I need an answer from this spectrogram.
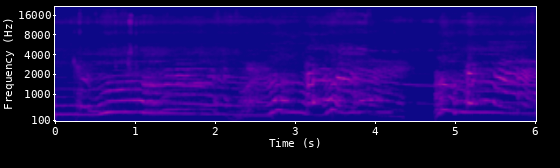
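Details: Pack of Siberian Huskies, including a female and her puppies, joining in a chorus howl: wavering overlapping tones that rise and dip, broken by short yips and a brief pause before the voices swell again.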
